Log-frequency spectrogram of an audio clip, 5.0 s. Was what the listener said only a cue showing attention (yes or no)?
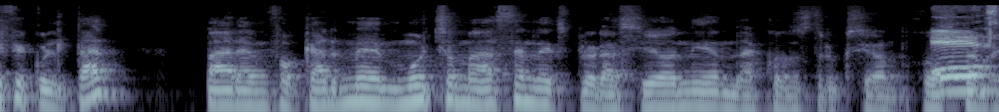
no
